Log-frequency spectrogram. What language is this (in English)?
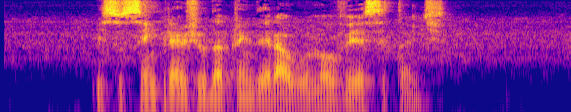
Portuguese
